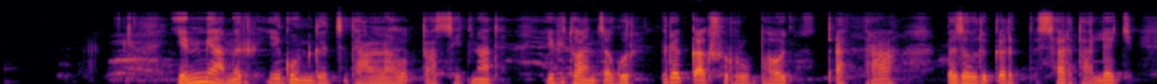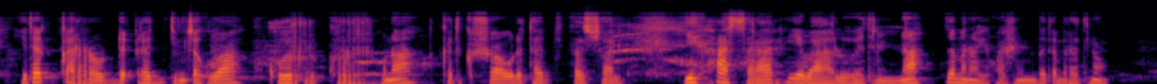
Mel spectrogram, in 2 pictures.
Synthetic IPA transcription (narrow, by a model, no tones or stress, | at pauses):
jɛmːijamɨɾjɛɡo̞nɡət͡sʼɨt̪ʰallat̪wɔt̪ʼːat̪se̞t̪ɨnat̪jɛfit̪ʰuansʼəɡuɾb̥əd̪əkʼːakʃɨɾubawo̞t͡ʃːt̪ʼəfɾab̥əzəwd̪ɨkʼɨɾt̪ʼsəɾt̪ʰalːət͡ʃːjɛt̪ʰəkʼə̰rəwɾəd͡ʒːɪmsʼəɡuɾwakʰuɾkʰuɾunakʰət̪ʰɨ̥kɨ̥ʃawud̪ət̪ʰat͡ʃːfəsʃaljɪhasːəɾaɾjɛβahaluβət̪ʰɨnɨnːazəmənawifaʃɪnɨnbət̪ʼɨmɾət̪nəw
